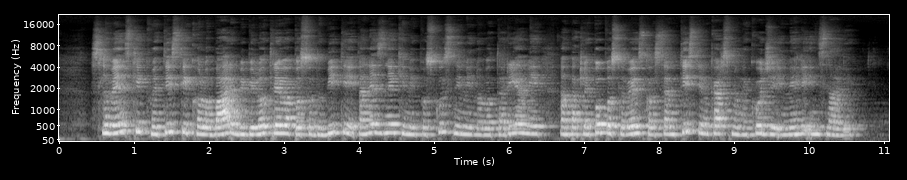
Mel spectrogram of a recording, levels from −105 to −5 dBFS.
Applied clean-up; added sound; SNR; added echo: none; none; none; reverberation time 0.6 s.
